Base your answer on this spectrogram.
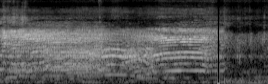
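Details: Goats, breeding does and kids, at Silir Semanggi animal market in Solo, Indonesia: one long wavering, quavering bleat lasting about two seconds, then fading into market chatter.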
